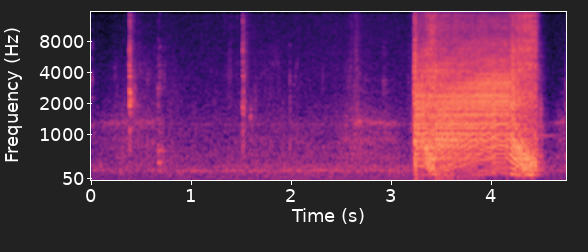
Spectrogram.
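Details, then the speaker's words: 1980 Cox Babe Bee .049 nitro glow model airplane engine, first start after 46 years, spring starter: a few faint pops, then catches with a loud high-pitched scream about a second; slightly flooded with excess fuel. "Because there's a little too much fuel inside, of course, look,"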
